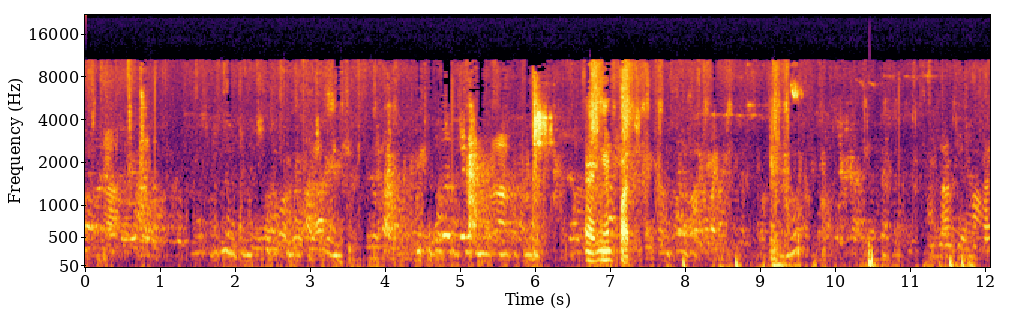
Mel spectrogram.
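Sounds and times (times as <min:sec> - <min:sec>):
people talking indistinctly: 0:00.0 - 0:12.0.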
